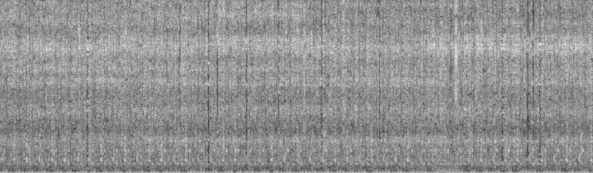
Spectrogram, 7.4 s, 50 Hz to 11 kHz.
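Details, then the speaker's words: Air-cooled VW 2-litre flat-four bus engine, top-end rebuilt, 2,000 km since; fully warm, chokes open, exhaust gas analyser fitted to check mixture at tick-over. Deep, steady, even beat with no misses or knocks. Normal idle. "Okay, so now that the engine is fully warmed up, chokes are fully open, that's nice and hot, everything is running fine, engine's nice and stable."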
